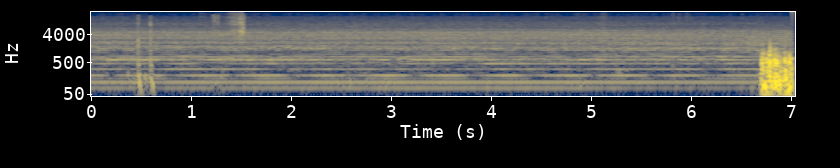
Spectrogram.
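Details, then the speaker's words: 1956 Zero Fan 1250R after repair, cleaning and pitching all four blades outward: a smooth, even low hum at steady pitch with no rattle or scrape. Quieter than before repair; running quietly and healthy. "Now, if you saw my previous video, in your opinion, do you think this sounds a lot better now than it originally did?"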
